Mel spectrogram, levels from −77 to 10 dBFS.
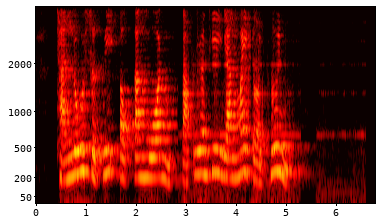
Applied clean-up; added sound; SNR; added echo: neural separator model SepFormer DNS4.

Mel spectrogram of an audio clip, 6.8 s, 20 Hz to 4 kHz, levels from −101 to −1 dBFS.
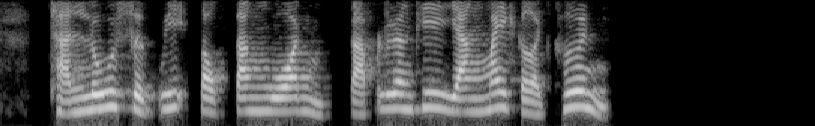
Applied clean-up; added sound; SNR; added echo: none; none; none; none.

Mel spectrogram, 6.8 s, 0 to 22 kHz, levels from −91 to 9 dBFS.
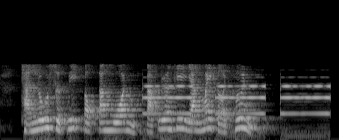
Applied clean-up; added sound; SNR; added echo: none; Organ; 1 dB; reverberation time 0.9 s.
